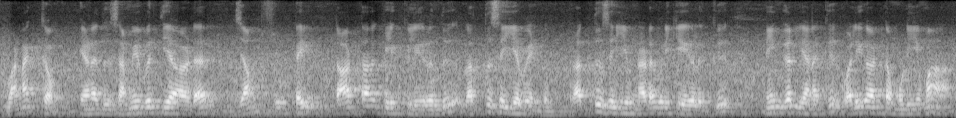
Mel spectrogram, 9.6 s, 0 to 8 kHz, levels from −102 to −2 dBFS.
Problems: constant background noise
